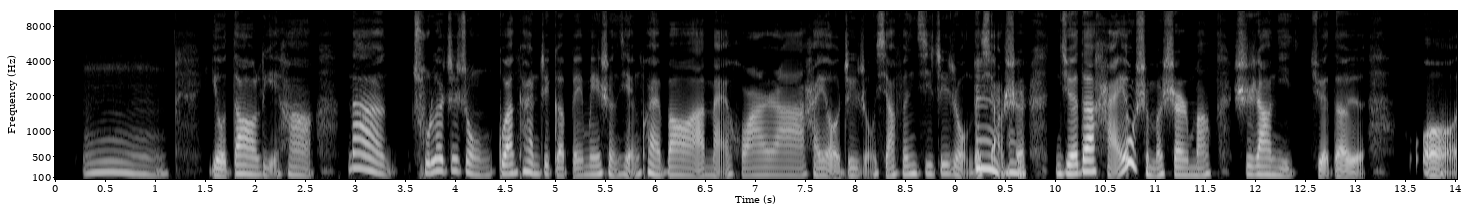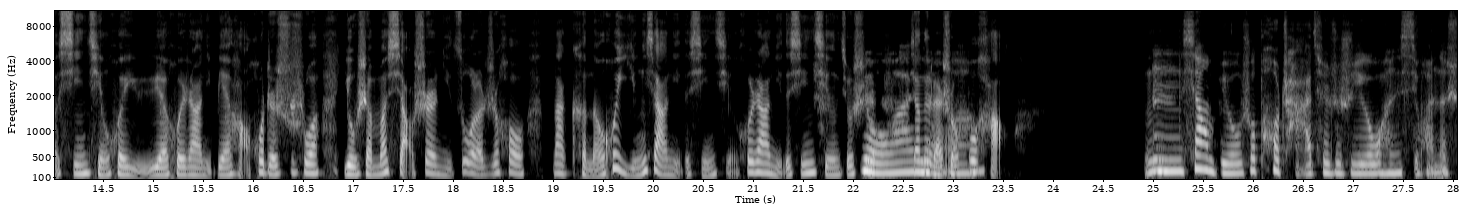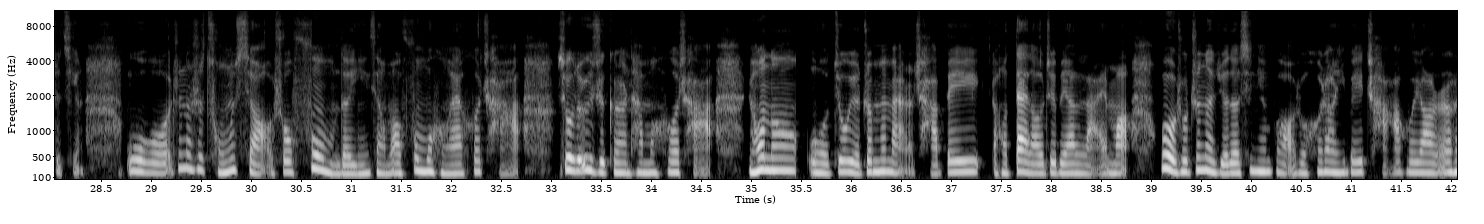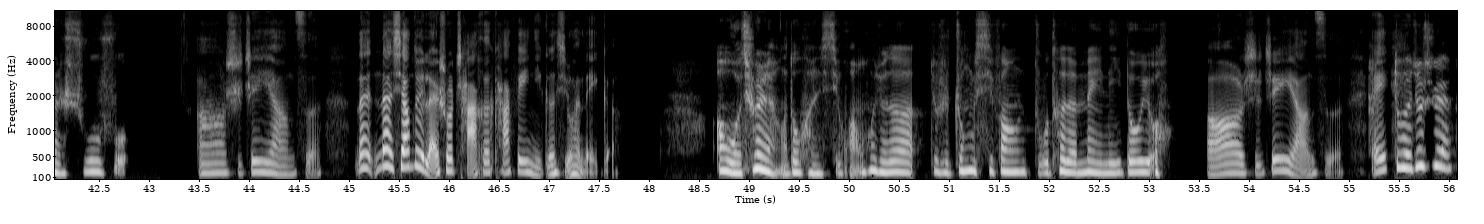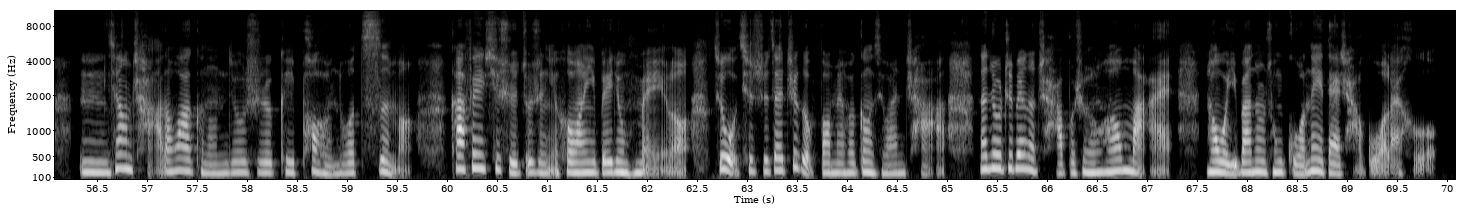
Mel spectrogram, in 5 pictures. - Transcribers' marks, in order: chuckle; tapping
- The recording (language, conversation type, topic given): Chinese, podcast, 你平常会做哪些小事让自己一整天都更有精神、心情更好吗？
